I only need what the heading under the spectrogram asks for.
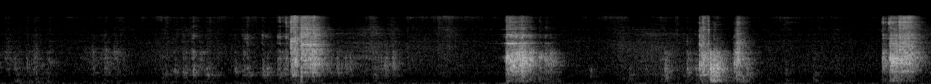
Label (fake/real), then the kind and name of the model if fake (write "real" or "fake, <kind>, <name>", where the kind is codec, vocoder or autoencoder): fake, vocoder, WaveNeXt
